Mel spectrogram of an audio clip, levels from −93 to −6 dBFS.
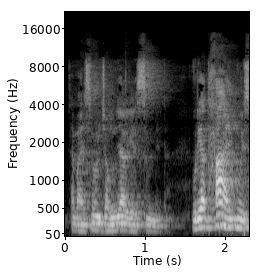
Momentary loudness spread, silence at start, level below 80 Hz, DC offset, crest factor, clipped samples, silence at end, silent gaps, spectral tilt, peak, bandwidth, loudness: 10 LU; 0.1 s; -64 dBFS; under 0.1%; 18 dB; under 0.1%; 0 s; none; -4.5 dB/octave; -8 dBFS; 15 kHz; -27 LUFS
